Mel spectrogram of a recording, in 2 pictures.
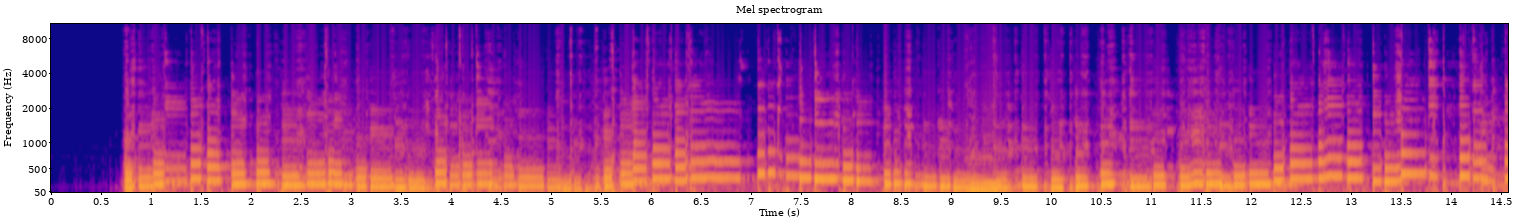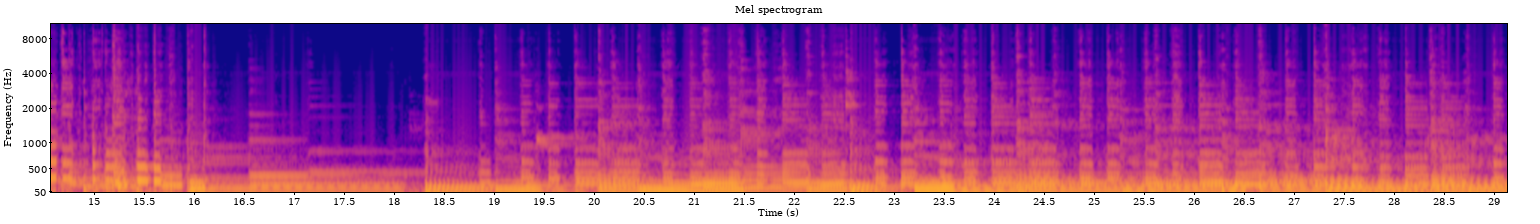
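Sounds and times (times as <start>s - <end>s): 
salsa bass solo: 0.7s - 29.1s.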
